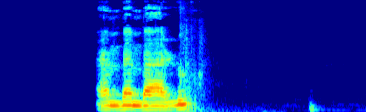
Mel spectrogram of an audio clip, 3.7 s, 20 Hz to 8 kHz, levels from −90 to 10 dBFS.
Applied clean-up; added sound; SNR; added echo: neural mask model DeepFilterNet 3.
